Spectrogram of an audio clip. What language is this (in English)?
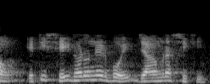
Bangla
